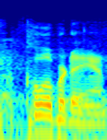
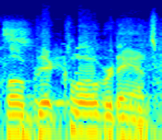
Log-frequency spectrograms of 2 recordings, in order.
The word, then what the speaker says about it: Kloberdanz: We got Chad Kloberdanz. Did I say that right? You pronounce it for me. Kloberdanz. Kloberdanz, perfect.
